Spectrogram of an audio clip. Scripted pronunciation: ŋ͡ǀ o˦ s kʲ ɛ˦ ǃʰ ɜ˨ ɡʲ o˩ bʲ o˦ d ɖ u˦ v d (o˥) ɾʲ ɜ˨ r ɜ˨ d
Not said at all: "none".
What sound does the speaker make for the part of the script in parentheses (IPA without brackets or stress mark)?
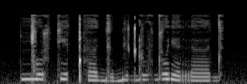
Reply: o˥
